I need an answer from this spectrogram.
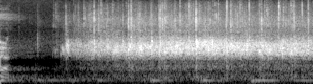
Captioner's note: applause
